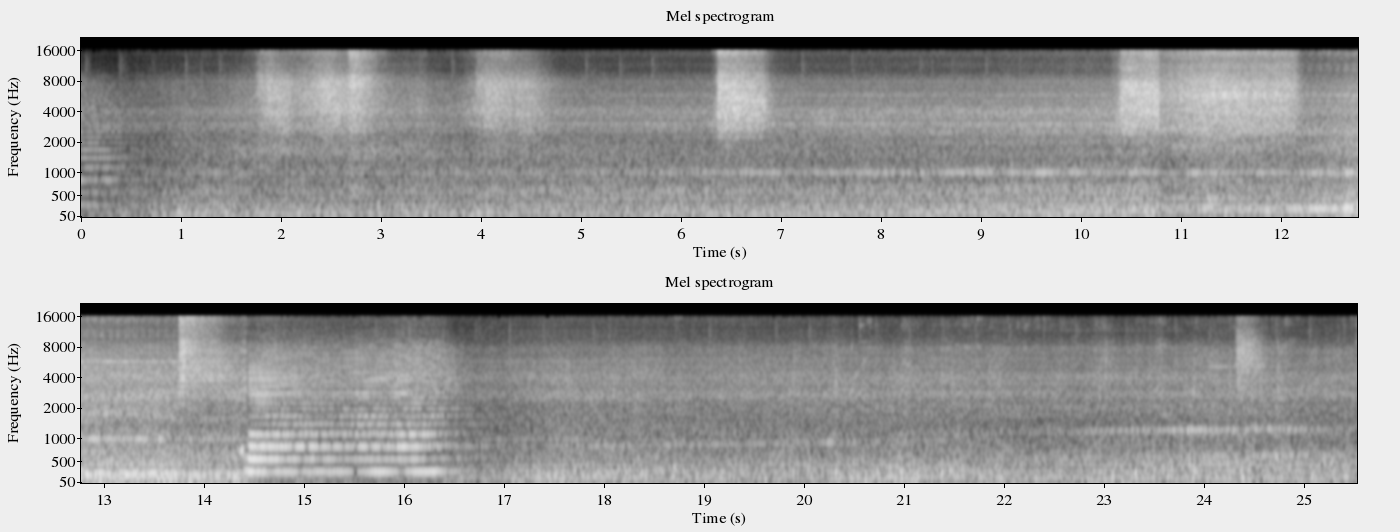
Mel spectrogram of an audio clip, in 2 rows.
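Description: WAP-7 electric locomotive and its coaches running past close by, wheels rolling and clattering over the rail joints. About 14 seconds in, the locomotive's horn sounds one steady blast of about two seconds.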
